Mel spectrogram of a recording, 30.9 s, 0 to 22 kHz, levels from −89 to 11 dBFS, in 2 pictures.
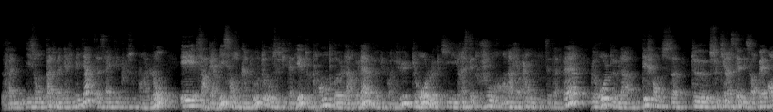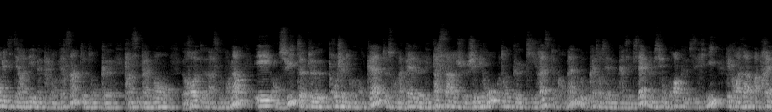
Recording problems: off-mic speech; far
muffled; very; fading above 3 kHz
room echo; noticeable; dies away in 0.6 s

